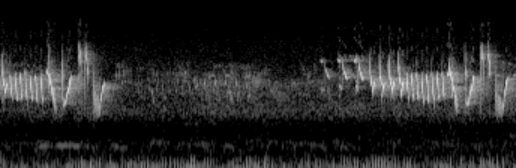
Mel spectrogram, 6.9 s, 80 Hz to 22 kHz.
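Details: Common chaffinch singing in spring in the countryside of central France, recorded 24 March 2012. Two bright, high song phrases of rapid repeated notes, each ending in a quick flourish, with a quiet gap of about three seconds between them.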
